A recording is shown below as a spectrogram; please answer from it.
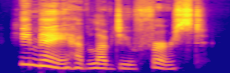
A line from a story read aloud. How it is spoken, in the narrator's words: Jafar purrs with a cruel smirk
